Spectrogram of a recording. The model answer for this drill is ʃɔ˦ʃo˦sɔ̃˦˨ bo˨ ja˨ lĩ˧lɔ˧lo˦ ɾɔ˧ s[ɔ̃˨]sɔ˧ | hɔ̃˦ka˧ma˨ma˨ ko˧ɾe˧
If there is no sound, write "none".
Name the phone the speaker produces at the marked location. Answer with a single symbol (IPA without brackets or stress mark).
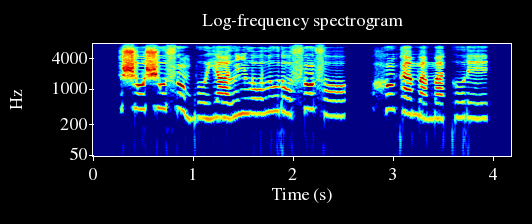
ɔ̃˦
